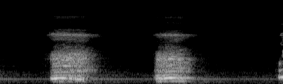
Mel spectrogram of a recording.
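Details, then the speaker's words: A young child with tracheomalacia (weak, floppy windpipe) makes harsh, noisy breaths with a rough buzzing pitch about once a second over a steady hum: stridor. "जिन बच्चों को ट्रैकियोमलेशिया होता है उनके सांस में आवाज आ सकती है। कई बार ये आवाज स्ट्राइडर के फॉर्म में होती है, कुछ इस तरह।"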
